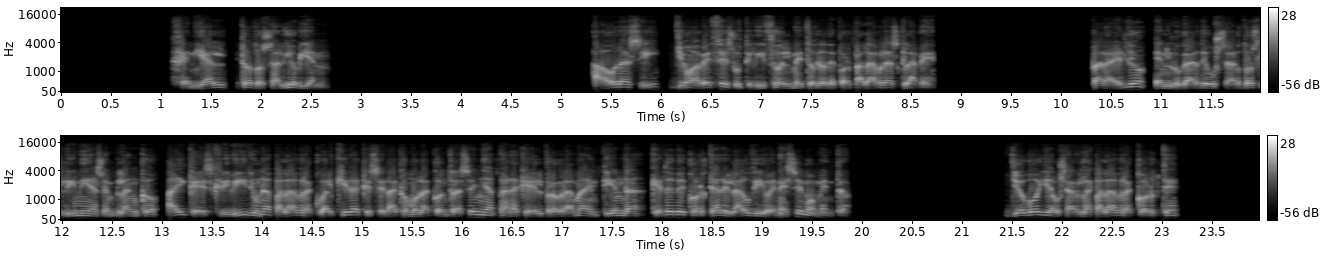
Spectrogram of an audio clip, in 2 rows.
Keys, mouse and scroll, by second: 0.7 F4, 1.1 click, 2.9 F4, 5.2-7.0 drag, 7.6-10.6 drag, 10.3-11.2 typing, 13.0 typing, 14.9-16.6 drag, 16.9 c, 17.4 click, 19.0-20.9 drag, 21.7 click, 23.1-23.9 drag.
